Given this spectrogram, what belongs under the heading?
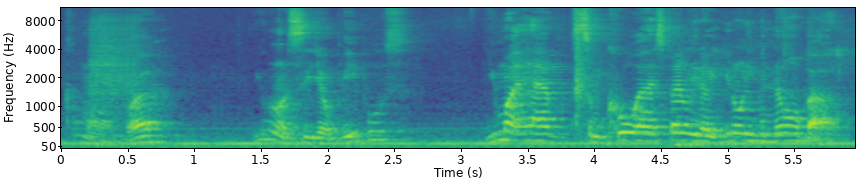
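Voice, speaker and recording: A man's voice: on the high side, expressive, fairly quick, close to an everyday voice. A man playing a brash, loyal young best friend in a screenplay table read, slangy and pushy. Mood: prodding. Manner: slangy, pushy, joking delivery. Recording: echoey room, distant mic, clear noise.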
